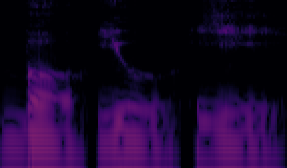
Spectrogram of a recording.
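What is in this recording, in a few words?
"boyuyi", concatenated syllables; Affixing experiment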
